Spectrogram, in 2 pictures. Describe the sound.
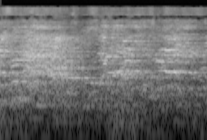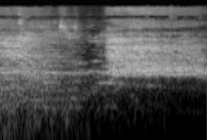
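Protesters react to a bill being passed with a loud, continuous mass of screaming, shouting and chatter, briefly dipping before surging again at full strength.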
